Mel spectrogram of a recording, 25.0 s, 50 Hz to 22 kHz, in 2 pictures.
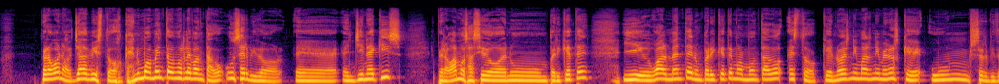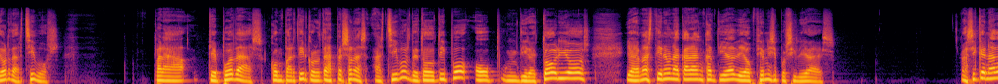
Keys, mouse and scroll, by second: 0.1 click, 0.5 click, 1.2 click, 10.4 click, 12.8 click, 14.5 click.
